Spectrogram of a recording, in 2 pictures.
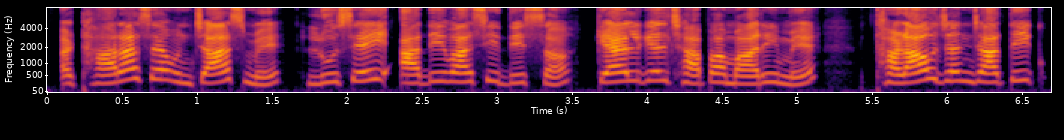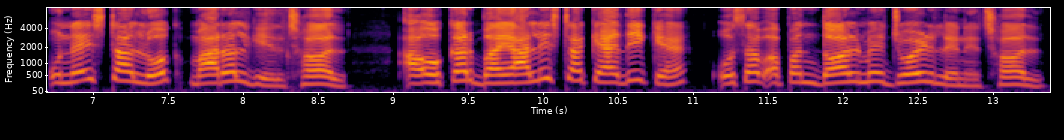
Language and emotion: Maithili, neutral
